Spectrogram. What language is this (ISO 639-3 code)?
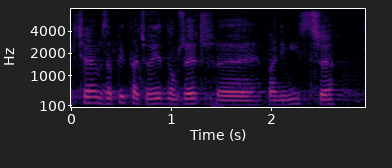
pol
